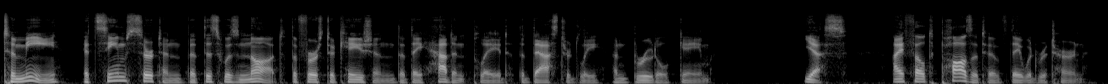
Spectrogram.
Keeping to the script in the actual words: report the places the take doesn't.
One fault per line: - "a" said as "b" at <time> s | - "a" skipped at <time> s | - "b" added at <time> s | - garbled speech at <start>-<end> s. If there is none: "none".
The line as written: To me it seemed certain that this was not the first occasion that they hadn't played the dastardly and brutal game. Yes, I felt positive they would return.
none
